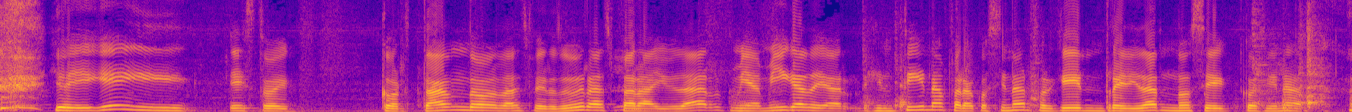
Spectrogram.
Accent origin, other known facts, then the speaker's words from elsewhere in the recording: Singapore; soy de Singapur.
